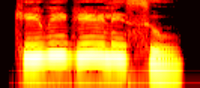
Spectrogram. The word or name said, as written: ಕಿವಿಗೇಳಿಸು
